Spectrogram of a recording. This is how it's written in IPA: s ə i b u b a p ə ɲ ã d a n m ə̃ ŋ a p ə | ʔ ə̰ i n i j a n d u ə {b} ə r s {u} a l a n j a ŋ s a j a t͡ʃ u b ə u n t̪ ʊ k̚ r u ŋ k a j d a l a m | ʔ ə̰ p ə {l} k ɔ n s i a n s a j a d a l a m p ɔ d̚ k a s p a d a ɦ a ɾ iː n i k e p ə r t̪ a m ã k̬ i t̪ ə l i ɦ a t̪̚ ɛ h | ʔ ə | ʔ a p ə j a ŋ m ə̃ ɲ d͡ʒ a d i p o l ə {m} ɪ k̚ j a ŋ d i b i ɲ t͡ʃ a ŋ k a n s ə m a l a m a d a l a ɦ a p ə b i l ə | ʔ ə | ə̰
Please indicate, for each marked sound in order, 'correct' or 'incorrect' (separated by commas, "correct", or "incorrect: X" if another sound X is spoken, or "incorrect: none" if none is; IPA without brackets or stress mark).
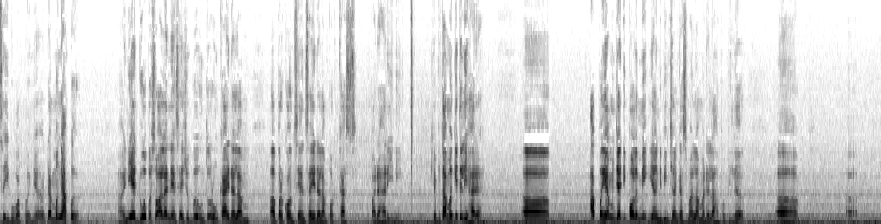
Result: incorrect: p, incorrect: o, incorrect: r, correct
